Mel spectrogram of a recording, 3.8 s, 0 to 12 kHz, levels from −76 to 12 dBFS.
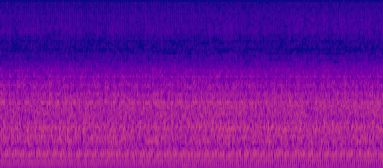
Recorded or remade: recorded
